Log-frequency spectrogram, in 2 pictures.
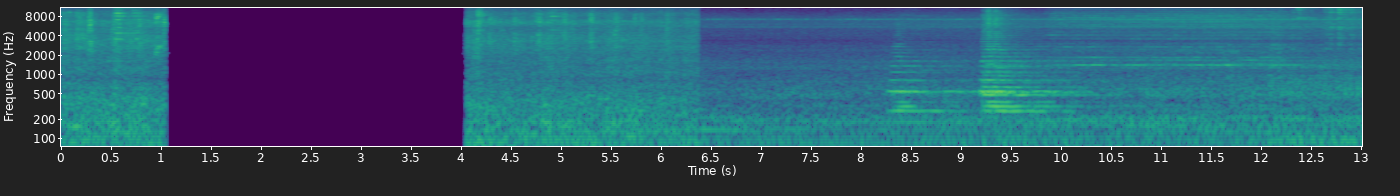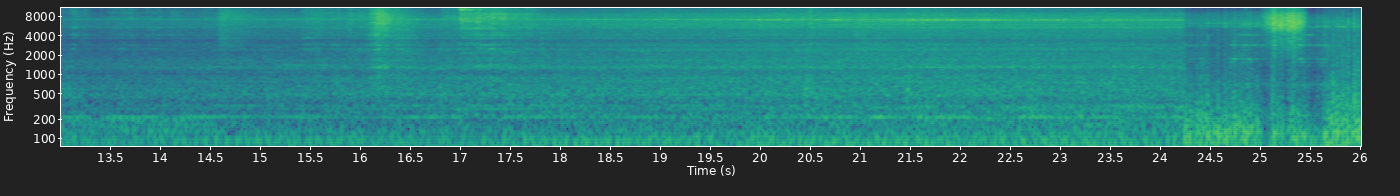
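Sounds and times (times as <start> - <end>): train wheels on rails: 0.0 - 1.0, 4.1 - 6.4, 9.2 - 26.0
diesel locomotive engine rumble: 4.1 - 26.0.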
